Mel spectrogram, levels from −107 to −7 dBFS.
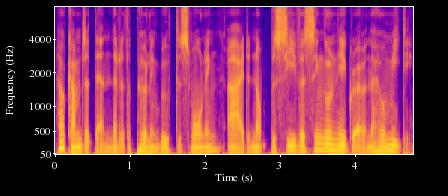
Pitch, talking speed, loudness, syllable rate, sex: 100 Hz, 275 wpm, -19 LUFS, 6.7 syllables/s, male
